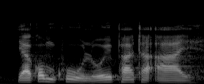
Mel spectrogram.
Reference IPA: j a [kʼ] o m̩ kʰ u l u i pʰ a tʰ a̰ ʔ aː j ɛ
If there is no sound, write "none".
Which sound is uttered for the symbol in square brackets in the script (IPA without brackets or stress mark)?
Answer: kʼ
